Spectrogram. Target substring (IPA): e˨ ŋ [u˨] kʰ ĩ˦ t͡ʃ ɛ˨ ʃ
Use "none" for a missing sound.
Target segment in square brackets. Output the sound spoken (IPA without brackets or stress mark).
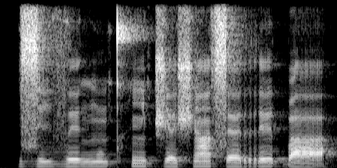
ũ˨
